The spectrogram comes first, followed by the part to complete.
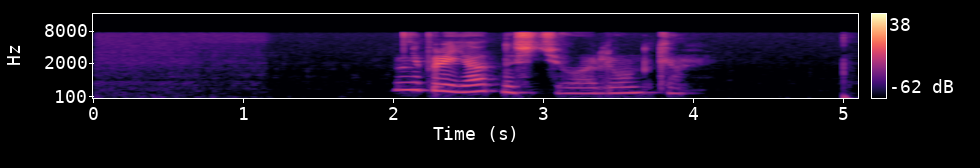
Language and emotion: Russian, sad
